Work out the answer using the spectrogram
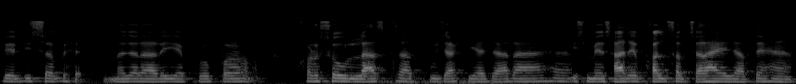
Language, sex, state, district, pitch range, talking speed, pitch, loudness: Hindi, male, Bihar, Samastipur, 130-140 Hz, 175 wpm, 135 Hz, -44 LUFS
